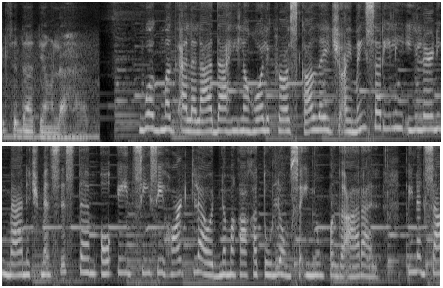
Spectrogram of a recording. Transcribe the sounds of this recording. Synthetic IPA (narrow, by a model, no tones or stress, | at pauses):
ksɐd̪aːt̪ɪɐŋlɐ̰ɦa̰t̪̚ | wɐɡ̚mɐɡʔɐlɐlɐd̪aːɦɪlɐŋɦolɪkɹoskalɛd͡ʒɐ̰jmɐjsɐɾiːlɪŋʔiːlɛɹnɪŋmanɐd͡ʒmɛ̃nt̪sɪst̪ɛmoʔejt͡ʃsisiɦaɹt̪lawd̪̚nɐmɐkaːkɐt̪uːlo̞ŋsɐʔɪɲːo̞ŋpɐɡɐ̰ʔaːɾɐlpɪnɐɡsa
